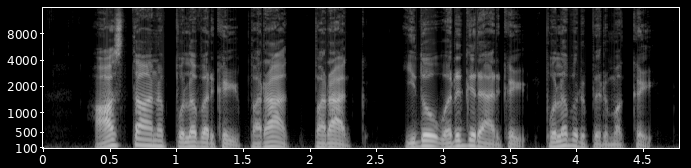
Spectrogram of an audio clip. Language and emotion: Tamil, neutral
